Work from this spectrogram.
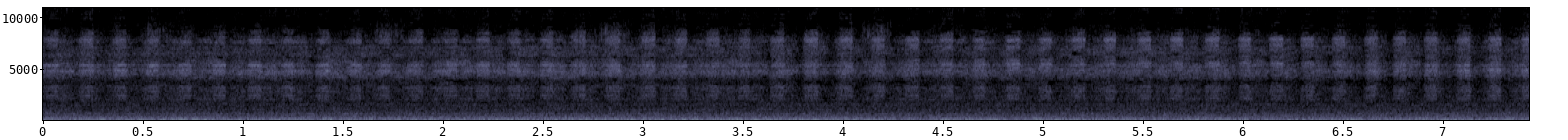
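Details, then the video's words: In hot weather over dry grass, cicadas chirr in a continuous shimmering high buzz with fast regular pulsing, steady in loudness for the whole stretch, above a low rumbling background. "chiar das cigarras"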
